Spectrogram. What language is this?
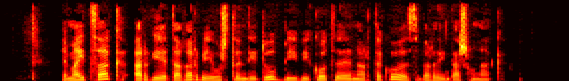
Basque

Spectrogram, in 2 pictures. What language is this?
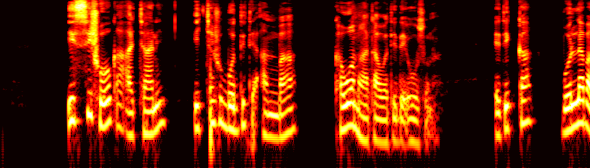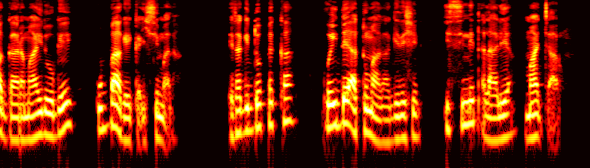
Wolaytta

